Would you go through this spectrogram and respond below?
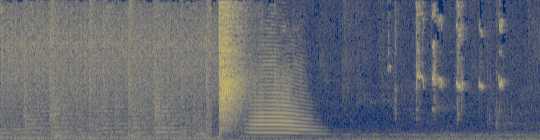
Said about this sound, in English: A mouse. It was a fucking mouse. It squeaks.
